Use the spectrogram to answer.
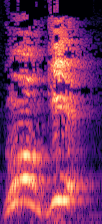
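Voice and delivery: loud high shout to scare it off; villager yelling. Acted. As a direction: bark it like a scared farmer. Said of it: "he goes".

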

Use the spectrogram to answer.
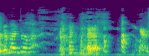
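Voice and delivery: high, giggling through the words; laughing. Real, not acted. Player giggling as the party turns around, laughing.

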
